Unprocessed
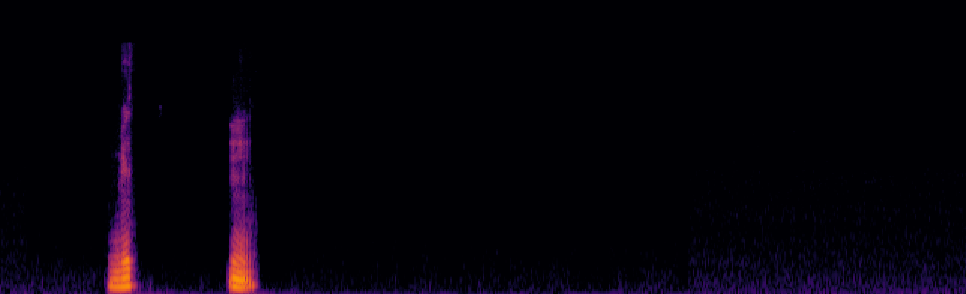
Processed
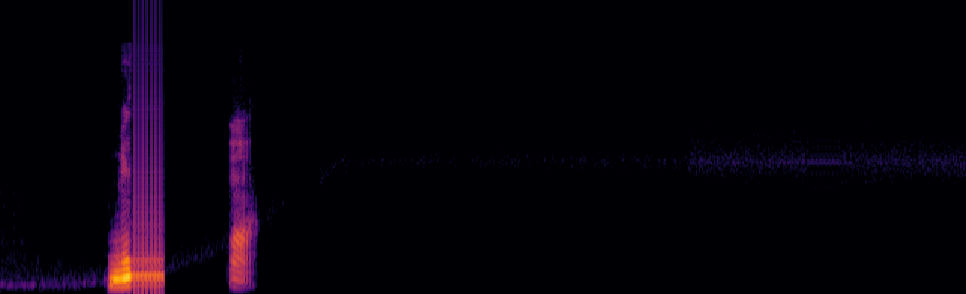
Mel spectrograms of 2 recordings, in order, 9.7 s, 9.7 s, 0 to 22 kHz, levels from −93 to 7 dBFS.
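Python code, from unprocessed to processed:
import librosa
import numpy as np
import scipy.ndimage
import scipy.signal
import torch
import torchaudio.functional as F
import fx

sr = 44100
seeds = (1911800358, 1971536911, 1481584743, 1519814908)

y = fx.filter_sweep_highpass(x, sr, from_hz=130.0, to_hz=2300.0, start_s=0.7, end_s=3.4, q=6.5)
y = fx.buffer_glitch(y, sr, at_s=(1.31, 2.83, 8.09), block=1024, repeats=13)
y = y * librosa.db_to_amplitude(-1.0)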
